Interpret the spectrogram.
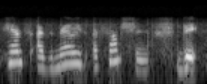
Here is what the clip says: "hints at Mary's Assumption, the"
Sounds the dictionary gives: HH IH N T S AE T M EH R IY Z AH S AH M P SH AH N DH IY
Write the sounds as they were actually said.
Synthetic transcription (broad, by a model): HH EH N S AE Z M EH R IY Z AH S AH M P SH AH N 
